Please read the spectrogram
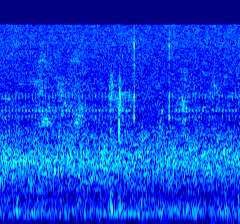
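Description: Faint outdoor background noise with a steady low hum and a few faint, short high chirps scattered through it.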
